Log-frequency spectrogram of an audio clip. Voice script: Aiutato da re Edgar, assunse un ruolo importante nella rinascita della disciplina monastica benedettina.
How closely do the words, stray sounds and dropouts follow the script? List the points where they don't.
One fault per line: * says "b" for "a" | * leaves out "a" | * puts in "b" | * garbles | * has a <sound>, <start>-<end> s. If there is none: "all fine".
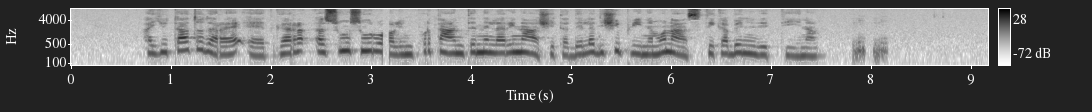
* has a dropout, 3.1-3.2 s
* has a laugh, 7.8-8.2 s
